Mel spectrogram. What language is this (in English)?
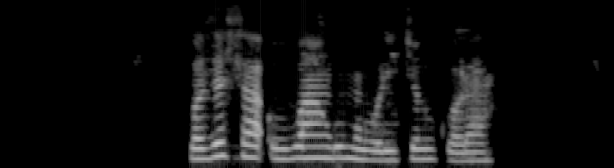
Ganda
